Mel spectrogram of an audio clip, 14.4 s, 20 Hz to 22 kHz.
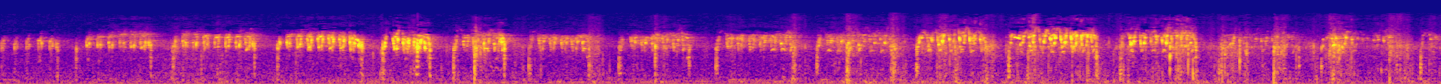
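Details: Black storks at a nest in Latvia, filmed by nest camera on 24 July 2015 at 14:29 during a food delivery; rough, wheezy hissing bursts pour out almost continuously in short pulses, with sharp clicks scattered throughout.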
